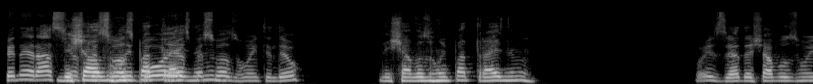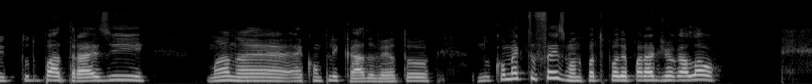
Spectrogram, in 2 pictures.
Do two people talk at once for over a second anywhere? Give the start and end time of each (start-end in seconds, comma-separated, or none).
0.6-2.3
